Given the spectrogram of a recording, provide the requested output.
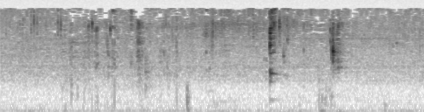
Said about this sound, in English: Oh, boy. I got to have another sip of my Bud Light Clamato Chelada for this one.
